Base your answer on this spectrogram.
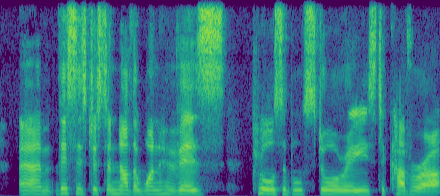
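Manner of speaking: usual speaking voice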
